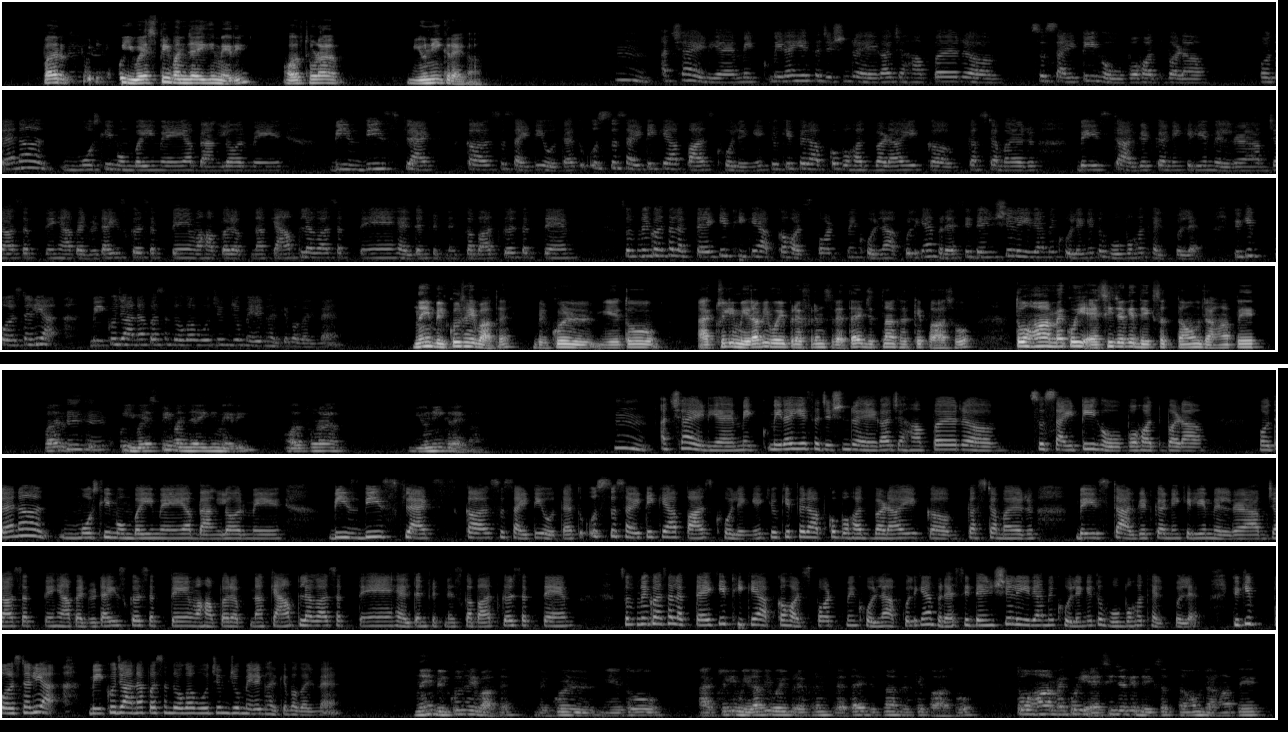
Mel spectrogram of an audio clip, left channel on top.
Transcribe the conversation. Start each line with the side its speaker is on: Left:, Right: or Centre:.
Left: पर
Right: हम्म हम्म
Left: यूएसपी बन जाएगी मेरी और थोड़ा यूनिक रहेगा
Right: हम्म अच्छा आइडिया है मे, मेरा ये सजेशन रहेगा जहाँ पर सोसाइटी हो बहुत बड़ा होता है ना मोस्टली मुंबई में या बैंगलोर में बीस बीस फ्लैट्स का सोसाइटी होता है तो उस सोसाइटी के आप पास खोलेंगे क्योंकि फिर आपको बहुत बड़ा एक कस्टमर बेस टारगेट करने के लिए मिल रहा है आप जा सकते हैं आप एडवर्टाइज कर सकते हैं वहां पर अपना कैंप लगा सकते हैं हेल्थ एंड फिटनेस का बात कर सकते हैं सो मेरे को ऐसा लगता है कि ठीक है आपका हॉटस्पॉट में खोलना है आपको लेकिन आप रेसिडेंशियल एरिया में खोलेंगे तो वो बहुत हेल्पफुल है क्योंकि पर्सनली मेरे को जाना पसंद होगा वो जिम जो मेरे घर के बगल में है
Left: नहीं बिल्कुल सही बात है बिल्कुल ये तो एक्चुअली मेरा भी वही प्रेफरेंस रहता है जितना घर के पास हो तो हाँ मैं कोई ऐसी जगह देख सकता हूँ जहाँ पे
